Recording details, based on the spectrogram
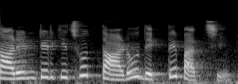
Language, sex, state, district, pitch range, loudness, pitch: Bengali, female, West Bengal, Alipurduar, 280-415 Hz, -15 LUFS, 325 Hz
